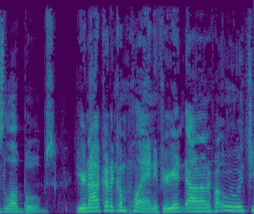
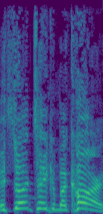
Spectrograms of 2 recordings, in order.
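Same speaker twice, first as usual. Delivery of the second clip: mock near-tearful complaining voice, higher; 7 semitones higher than usual. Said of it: "he's like".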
